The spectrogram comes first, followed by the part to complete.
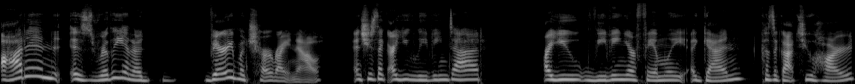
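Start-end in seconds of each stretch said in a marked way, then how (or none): none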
